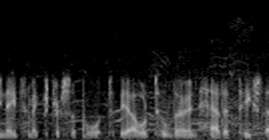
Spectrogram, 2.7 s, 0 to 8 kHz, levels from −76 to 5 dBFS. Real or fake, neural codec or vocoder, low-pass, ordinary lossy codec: real; none; 7.2 kHz; Opus, 64 kbps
